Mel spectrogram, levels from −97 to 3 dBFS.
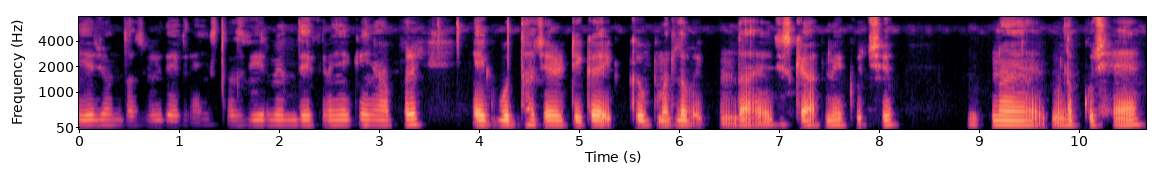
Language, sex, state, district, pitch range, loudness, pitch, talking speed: Hindi, male, Uttar Pradesh, Jyotiba Phule Nagar, 125-135 Hz, -22 LUFS, 130 Hz, 180 wpm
